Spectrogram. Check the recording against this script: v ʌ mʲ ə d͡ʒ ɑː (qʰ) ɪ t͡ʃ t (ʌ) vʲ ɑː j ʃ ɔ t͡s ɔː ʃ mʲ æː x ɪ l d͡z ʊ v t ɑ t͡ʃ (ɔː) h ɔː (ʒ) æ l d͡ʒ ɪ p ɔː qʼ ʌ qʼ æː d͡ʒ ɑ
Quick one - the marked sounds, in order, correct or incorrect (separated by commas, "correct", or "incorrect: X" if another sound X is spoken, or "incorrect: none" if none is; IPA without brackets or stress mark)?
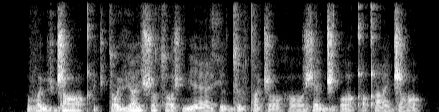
correct, incorrect: ɔ, correct, incorrect: ʃ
